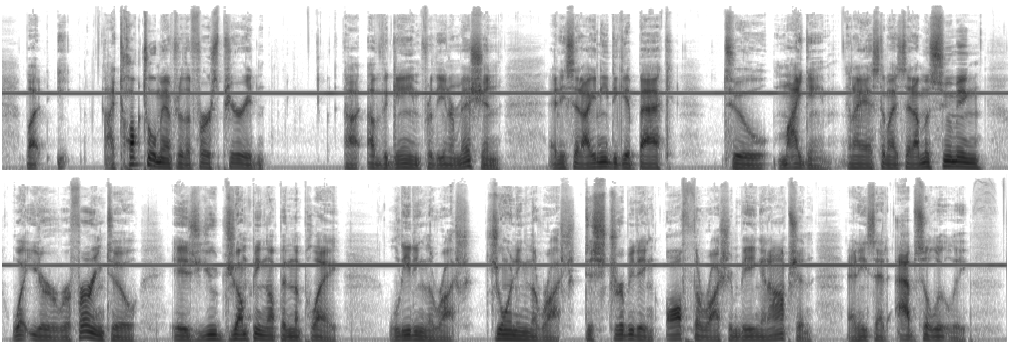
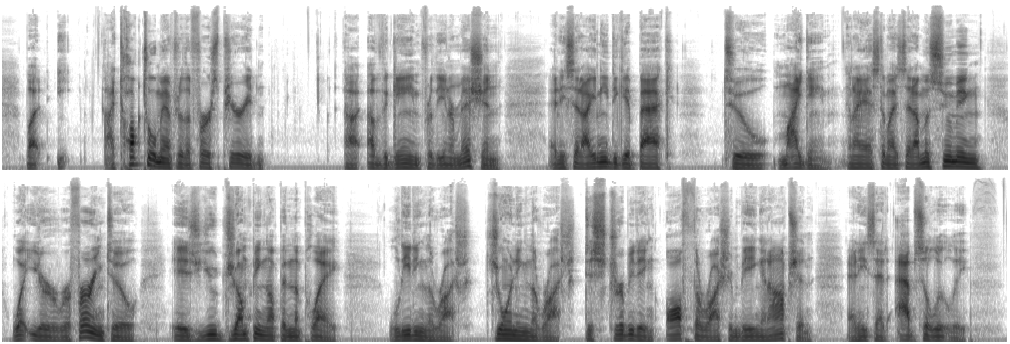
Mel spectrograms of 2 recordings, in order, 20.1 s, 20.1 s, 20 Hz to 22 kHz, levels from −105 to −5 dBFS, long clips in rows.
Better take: second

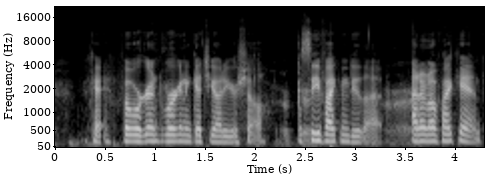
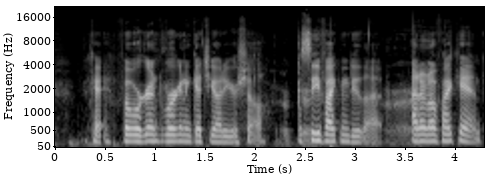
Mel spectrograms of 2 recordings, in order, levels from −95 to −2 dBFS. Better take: second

